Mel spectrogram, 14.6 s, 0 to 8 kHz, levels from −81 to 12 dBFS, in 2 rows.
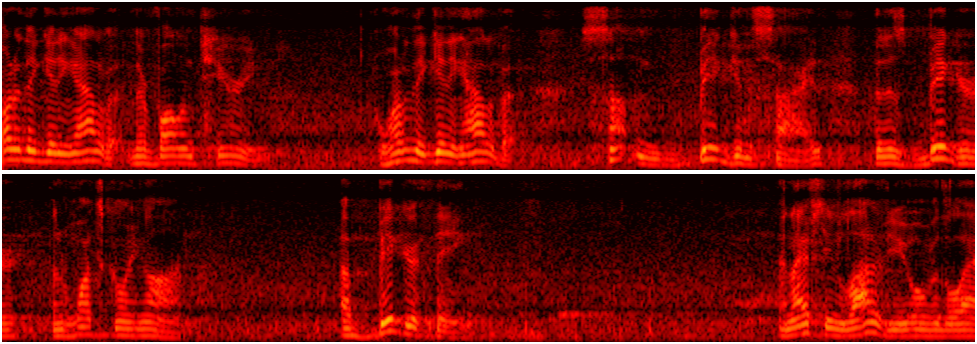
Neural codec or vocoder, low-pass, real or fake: vocoder, 22.05 kHz, 80 mel bands, WaveNeXt; 7.2 kHz; fake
